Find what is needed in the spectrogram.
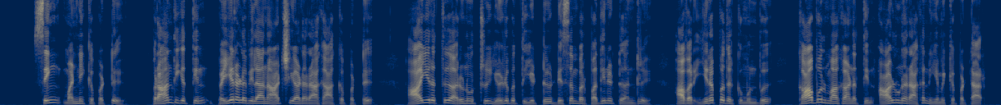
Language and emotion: Tamil, neutral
